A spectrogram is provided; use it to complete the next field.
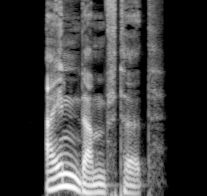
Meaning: inflection of eindampfen: 1. second-person plural dependent preterite 2. second-person plural dependent subjunctive II
- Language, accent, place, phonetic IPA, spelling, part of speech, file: German, Germany, Berlin, [ˈaɪ̯nˌdamp͡ftət], eindampftet, verb, De-eindampftet.ogg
